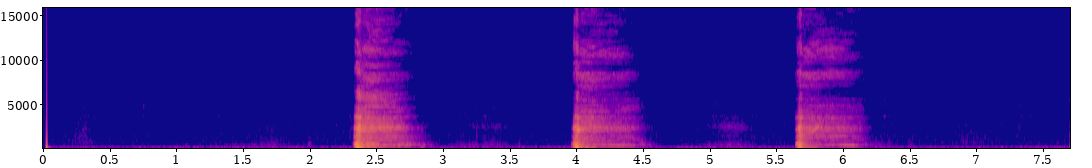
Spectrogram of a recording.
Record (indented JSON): {
  "three_cough_length": "7.7 s",
  "three_cough_amplitude": 1043,
  "three_cough_signal_mean_std_ratio": 0.25,
  "survey_phase": "beta (2021-08-13 to 2022-03-07)",
  "age": "45-64",
  "gender": "Male",
  "wearing_mask": "No",
  "symptom_none": true,
  "smoker_status": "Ex-smoker",
  "respiratory_condition_asthma": false,
  "respiratory_condition_other": false,
  "recruitment_source": "REACT",
  "submission_delay": "2 days",
  "covid_test_result": "Negative",
  "covid_test_method": "RT-qPCR",
  "influenza_a_test_result": "Unknown/Void",
  "influenza_b_test_result": "Unknown/Void"
}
